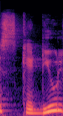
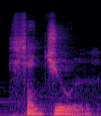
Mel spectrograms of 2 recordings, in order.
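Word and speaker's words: schedule: में स्केड्यूल कहते हैं काफी लोग इसे स्केड्यूल कहते हैं और काफी एक्सेप्टेबल भी है पर इसकी सही प्रोनंसिएशन जो है वो है शेड्यूल ये इसकी सही प्रोनंसिएशन है शेड्यूल कैन वी शूल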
